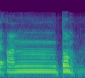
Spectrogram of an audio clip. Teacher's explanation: नून साकिन के बाद ता हरूफ इख्फा में से है, गुन्ना करके पढ़ेंगे।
